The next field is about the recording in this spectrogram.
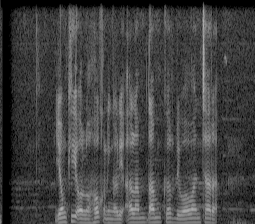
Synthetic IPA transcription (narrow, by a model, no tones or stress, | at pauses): jɔŋkiɔlɔɦɔk̚niŋɡaliʔalamt̪amkɨrdiwawaɲt͡ʃaɾa̰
